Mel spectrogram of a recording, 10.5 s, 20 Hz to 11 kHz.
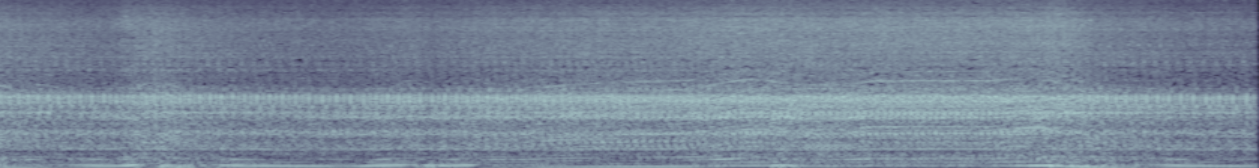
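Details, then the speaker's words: PT Cruiser GT 2.4 turbo, diesel-like noise after two-hour drive, lifters, rockers and cam caps cleaned and refitted: loud rapid clacking about three or four a second over rough idle; sounded worse after cleaning, valvetrain clatter. "to me that sounded much worse"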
